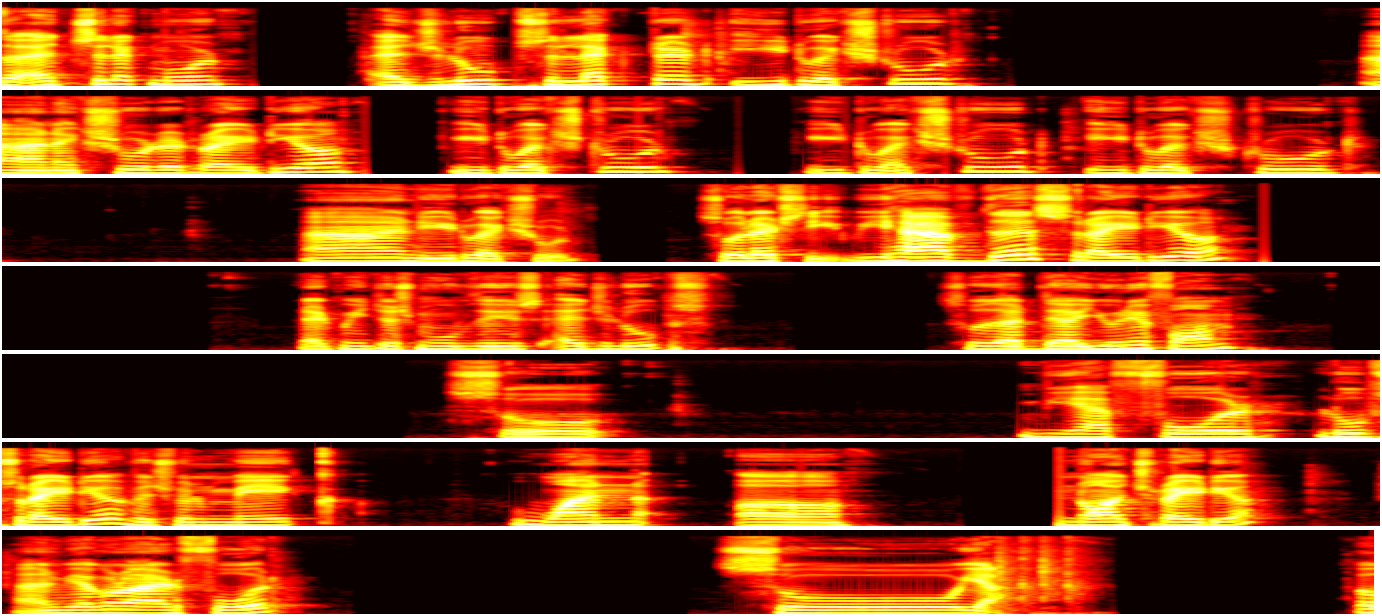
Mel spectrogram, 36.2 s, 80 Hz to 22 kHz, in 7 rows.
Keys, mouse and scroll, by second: 0.8 alt+right click, 2.5 e, 6.5 e, 8.9 e, 13.6 alt+right click, 14.2 alt+right click, 17.1 alt+right click, 17.8 alt+right click, 18.8 click, 20.4 alt+right click, 21.3 click, 22.9 alt+right click, 23.9 click, 26.2 alt+right click, 27.1 click, 30.9 ctrl+r.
